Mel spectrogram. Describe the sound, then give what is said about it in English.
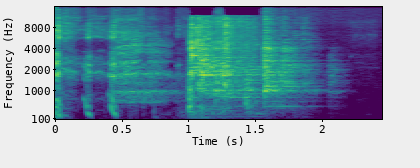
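A cat jumps onto a desk and knocks things about: a few quick knocks, then two loud, crashing clatters with a bright, glassy ring that fades away. No one speaks. “Sorry, the cat has jumped on the desk.”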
